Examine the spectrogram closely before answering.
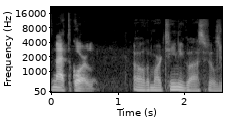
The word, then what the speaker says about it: Matt Gourley: The football, the golfer, the martini glass, they are all silent. It is still pronounced Matt Gourley.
